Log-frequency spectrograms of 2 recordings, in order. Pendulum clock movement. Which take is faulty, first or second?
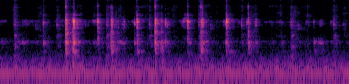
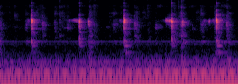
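first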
